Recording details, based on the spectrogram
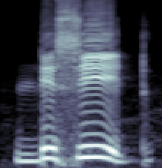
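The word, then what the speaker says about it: deceit: डिसीट, डिसीट शब्द में भी दो कॉन्सोनेंट के बीच ई आई आया है और यहाँ पर ई आई का उच्चारण ई हुआ है, इसलिए इसे डिसीट पढ़ा जाता है, और डिसीट मीन्स होता है धोखा देना।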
